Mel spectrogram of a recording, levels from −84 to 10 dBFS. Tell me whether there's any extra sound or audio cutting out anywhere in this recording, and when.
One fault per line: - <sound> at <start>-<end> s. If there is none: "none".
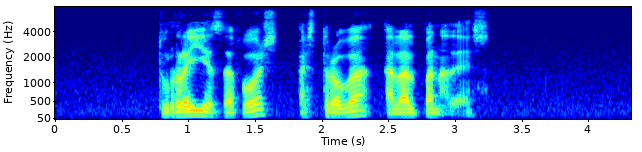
none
